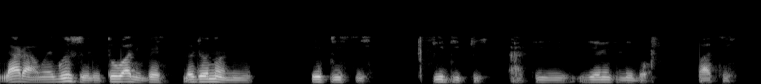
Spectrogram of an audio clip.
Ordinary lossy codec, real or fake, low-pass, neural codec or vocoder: none; real; 3.6 kHz; none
